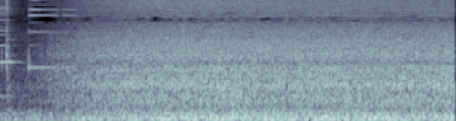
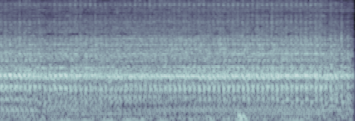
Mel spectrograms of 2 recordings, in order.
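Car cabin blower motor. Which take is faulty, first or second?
second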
